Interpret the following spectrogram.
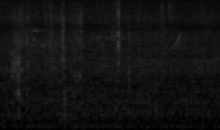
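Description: Faint steady outdoor ambience with a few soft, light clicks scattered through it.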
